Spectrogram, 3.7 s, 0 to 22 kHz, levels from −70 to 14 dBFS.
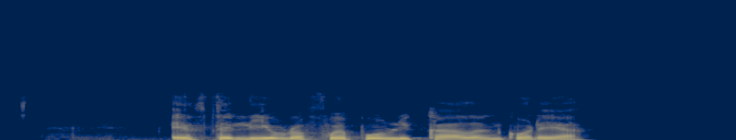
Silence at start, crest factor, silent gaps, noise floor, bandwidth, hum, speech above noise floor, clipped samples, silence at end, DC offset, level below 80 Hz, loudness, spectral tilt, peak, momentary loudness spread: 0.85 s; 14 dB; none; -88 dBFS; 6.6 kHz; none; 75 dB; under 0.1%; 0.75 s; under 0.1%; -56 dBFS; -14 LUFS; -9 dB/octave; -2 dBFS; 5 LU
